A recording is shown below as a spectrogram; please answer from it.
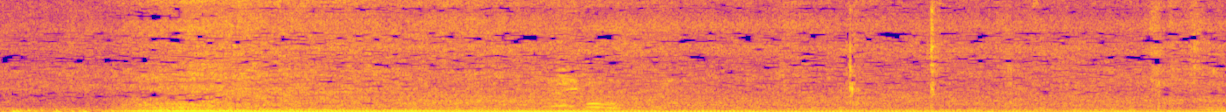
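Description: A motor vehicle's engine running steadily close by, a low even hum that starts about half a second in, with faint voices in the background.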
